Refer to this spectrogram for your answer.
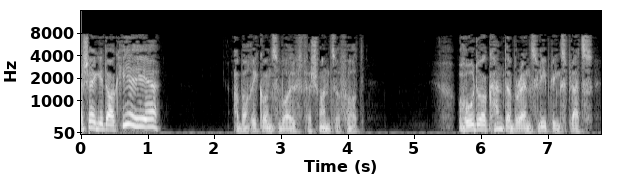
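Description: A man narrating an audiobook in a calm, steady reading. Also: low voice, slightly rough, no echo, dull audio. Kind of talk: scripted narration.

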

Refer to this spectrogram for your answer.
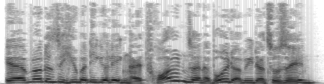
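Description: A man voicing a small, sharp-tongued nobleman with a raised, pinched voice. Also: sits high, animated, fairly quick, slightly rough, no room sound, lo-fi sound, pitched above the performer's own voice, heavily acted. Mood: wheedling.

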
